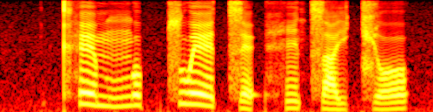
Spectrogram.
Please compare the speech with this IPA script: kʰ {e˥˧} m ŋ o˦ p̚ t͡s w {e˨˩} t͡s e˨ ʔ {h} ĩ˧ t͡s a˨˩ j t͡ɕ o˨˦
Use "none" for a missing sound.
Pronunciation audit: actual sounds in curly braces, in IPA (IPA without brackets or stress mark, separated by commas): e˥˧, e˥˧, h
